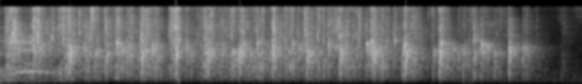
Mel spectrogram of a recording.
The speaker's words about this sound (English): Can I just say that she's been listening better than so many of us have. Thank you. Actually, that deserves some applause.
